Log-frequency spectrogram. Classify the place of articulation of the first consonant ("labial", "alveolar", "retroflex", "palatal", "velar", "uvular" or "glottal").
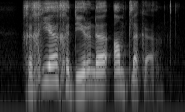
uvular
